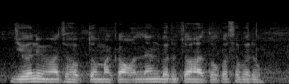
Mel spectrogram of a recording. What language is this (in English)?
Marathi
